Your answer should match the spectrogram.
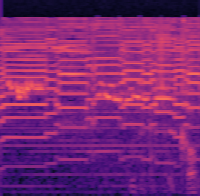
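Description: Great Highland bagpipes playing: a steady drone under a chanter melody that steps between held notes.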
